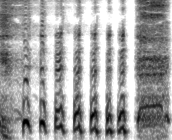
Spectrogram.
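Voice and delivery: high-pitched burst of laughter; real laugh. Real, not acted. Laughing after admitting she nearly cried, high giggle.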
